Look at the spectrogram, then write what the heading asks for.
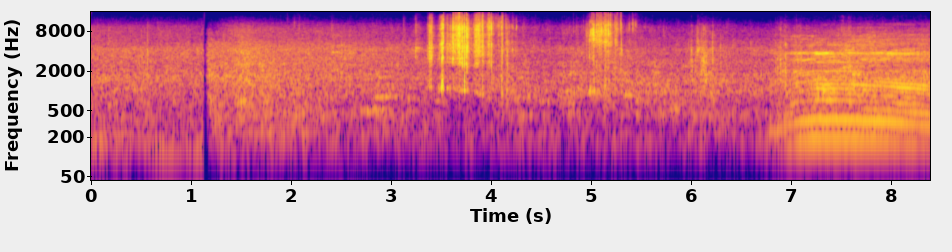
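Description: Mouth crunching through crisp deep-fried chicken skin (kulit ayam), with a few sharp crunches about three and a half and five seconds in. Near the end comes a long hummed "mmm" of enjoyment.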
